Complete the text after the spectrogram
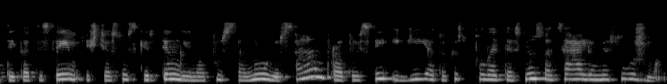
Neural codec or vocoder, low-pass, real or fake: none; 7.2 kHz; real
